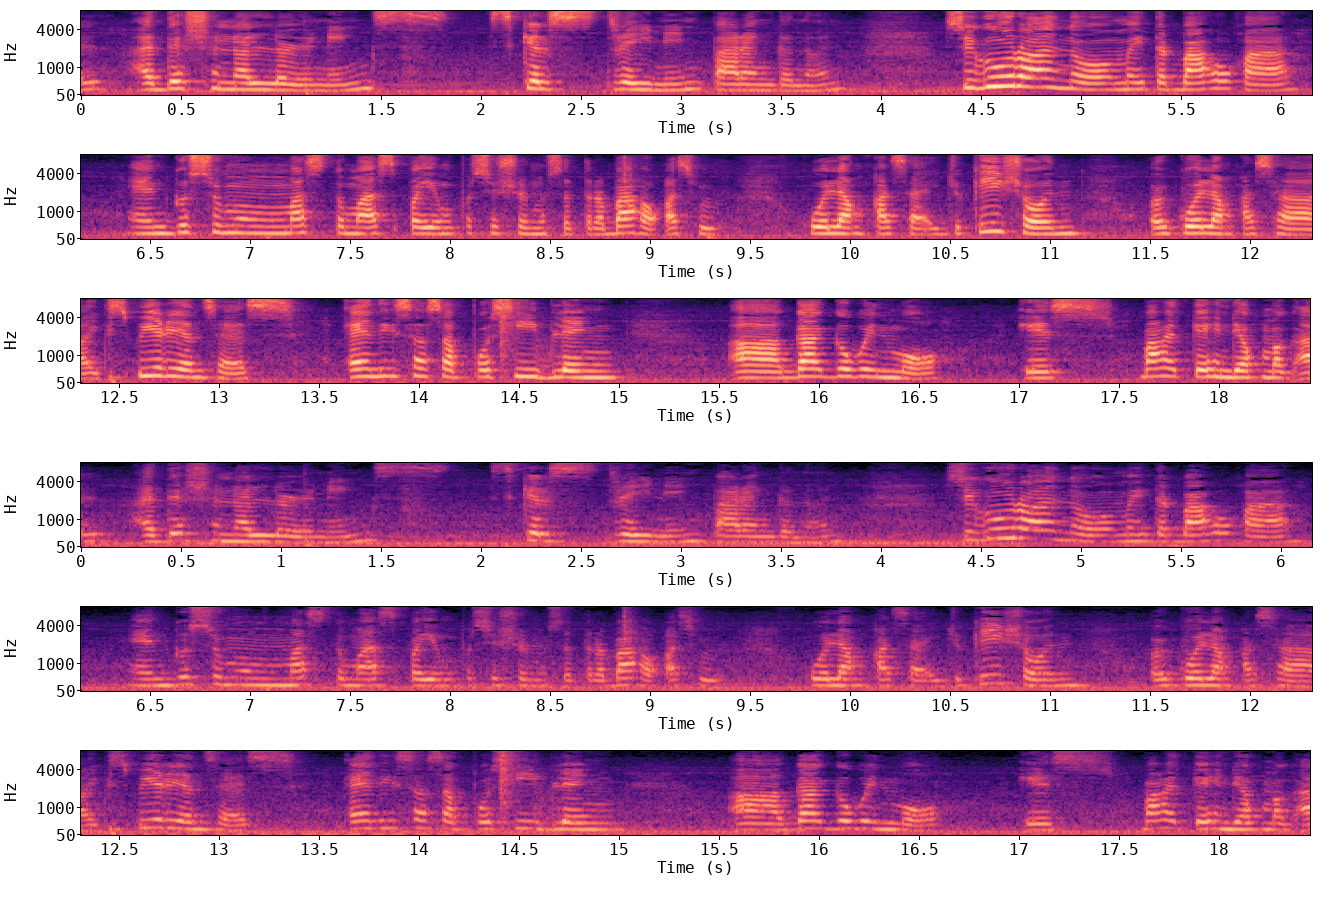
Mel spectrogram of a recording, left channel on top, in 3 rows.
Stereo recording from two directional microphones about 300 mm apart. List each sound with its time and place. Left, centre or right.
0.3 s a woman's voice: centre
